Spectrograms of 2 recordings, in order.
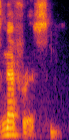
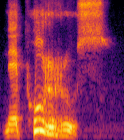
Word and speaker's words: Nephrurus: everyone says Nephrus. It's not Nephrus. It's Nephrurus.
